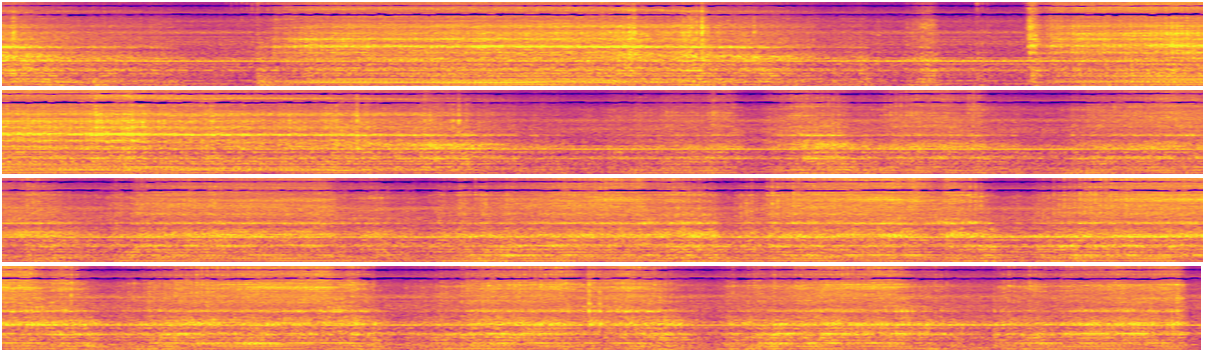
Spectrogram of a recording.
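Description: Wood lathe running while a round carbide cutter scrapes into the centre of spinning wet wood, cutting a hole in the middle of the vessel. The scraping rises and falls with each pass over a steady whine.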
